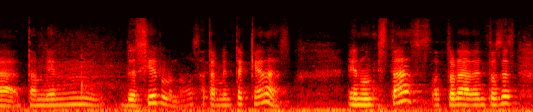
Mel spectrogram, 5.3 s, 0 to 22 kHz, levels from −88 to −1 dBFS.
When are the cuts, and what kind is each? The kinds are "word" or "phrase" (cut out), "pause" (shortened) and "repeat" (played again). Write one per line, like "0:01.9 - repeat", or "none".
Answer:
0:02.0 - phrase
0:03.8 - phrase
